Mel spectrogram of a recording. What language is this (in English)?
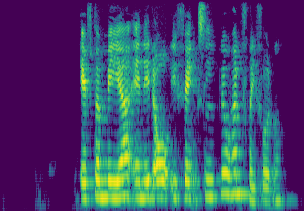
Danish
